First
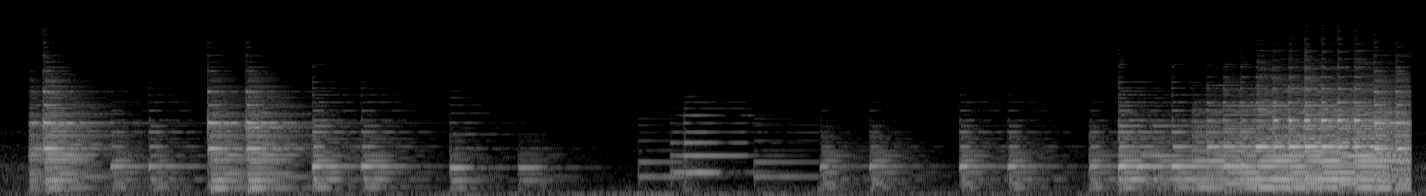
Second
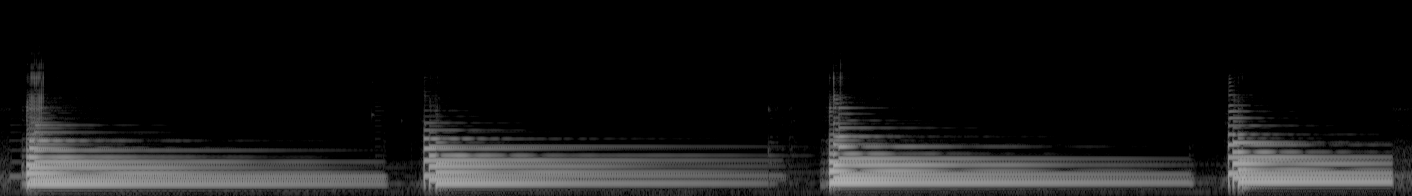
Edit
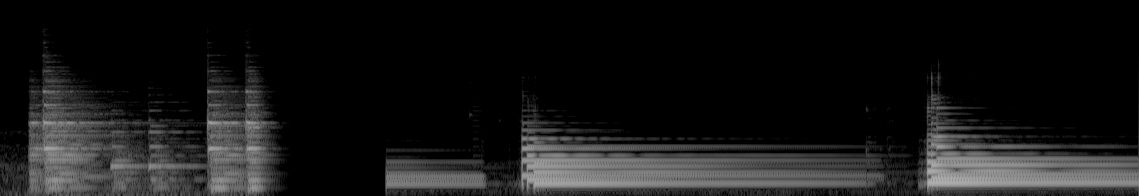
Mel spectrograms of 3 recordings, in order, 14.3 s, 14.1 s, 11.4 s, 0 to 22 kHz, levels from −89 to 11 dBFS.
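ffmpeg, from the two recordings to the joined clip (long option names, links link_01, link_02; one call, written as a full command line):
ffmpeg -i cue0.wav -i cue1.wav -filter_complex "[0:a]apad=whole_dur=11.39,atrim=end=11.39,asplit=2[link_01][link_02];[link_01]atrim=end=3.4,asetpts=PTS-STARTPTS,afade=type=out:start_time=2.55:duration=0.85:curve=exp[link_03];[link_02]atrim=start=3.4:end=3.86,asetpts=PTS-STARTPTS,volume=0[link_04];[1:a]atrim=start=2.88:end=10.41,asetpts=PTS-STARTPTS,afade=type=in:duration=0.004:curve=hsin[link_05];[link_03][link_04][link_05]concat=n=3:v=0:a=1" out.wav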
